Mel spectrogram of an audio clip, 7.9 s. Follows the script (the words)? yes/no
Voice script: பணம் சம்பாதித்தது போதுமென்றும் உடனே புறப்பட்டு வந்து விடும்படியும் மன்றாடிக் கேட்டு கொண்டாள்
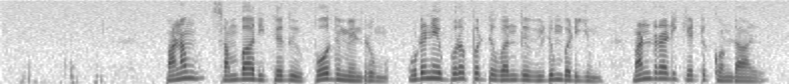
yes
